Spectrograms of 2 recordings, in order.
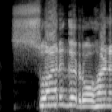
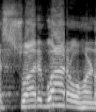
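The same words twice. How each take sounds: First: स्वर्ग रोहण with short "ga" before ro; no long aa in स्वर्ग रोहण; wrong form. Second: स्वर्गारोहण with long "gaa"; correct form. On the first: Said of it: "स्वर्ग रोहण नहीं होता है". (स्वर्ग रोहण में "ग" छोटा) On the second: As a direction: hold the aa in स्वर्गारोहण. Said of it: "स्वर्गारोहण होता है". (स्वर्गारोहण में "गा" लंबा) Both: Shown as a demonstration.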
